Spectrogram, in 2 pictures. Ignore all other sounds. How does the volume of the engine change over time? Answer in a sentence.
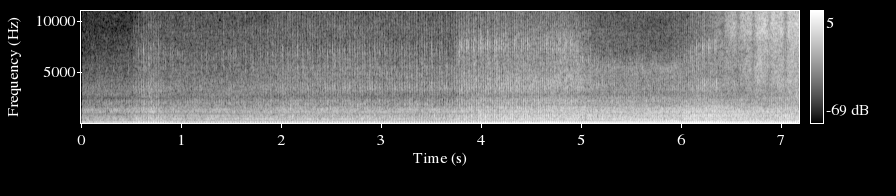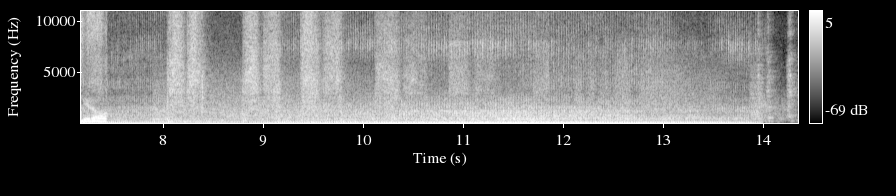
The volume of the engine goes up.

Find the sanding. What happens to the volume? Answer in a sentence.
The loudness of the sanding goes down.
